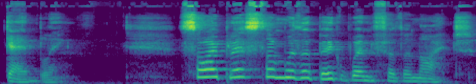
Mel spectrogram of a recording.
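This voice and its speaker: A Hungarian-born woman reading her own diary entries aloud, wry and theatrical, her voice swinging high and low for effect. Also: wildly swooping pitch, takes it slowly. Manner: wry, theatrical, dramatic swings of pitch and loudness.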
